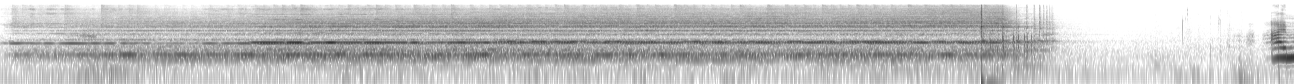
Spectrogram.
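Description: A sustained, shimmering musical sound cue: a held chord of steady tones with a bright, cymbal-like shimmer on top. It swells a couple of seconds in and stops abruptly about ten seconds in. It is the stage effect marking a display of the power to move things with the eyes.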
